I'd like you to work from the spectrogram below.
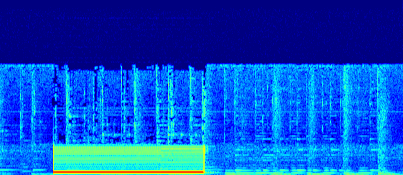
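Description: A telephone dial tone sounds while a call is being placed: a loud, steady single tone lasting about a second and a half, followed by a quieter rhythmic background.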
